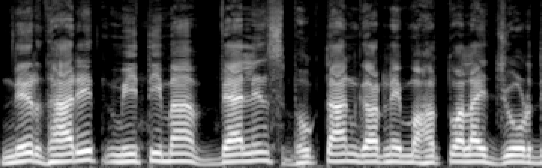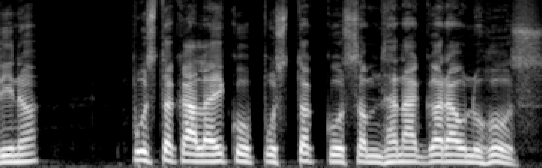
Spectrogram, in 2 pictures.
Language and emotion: Nepali, neutral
